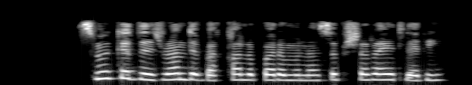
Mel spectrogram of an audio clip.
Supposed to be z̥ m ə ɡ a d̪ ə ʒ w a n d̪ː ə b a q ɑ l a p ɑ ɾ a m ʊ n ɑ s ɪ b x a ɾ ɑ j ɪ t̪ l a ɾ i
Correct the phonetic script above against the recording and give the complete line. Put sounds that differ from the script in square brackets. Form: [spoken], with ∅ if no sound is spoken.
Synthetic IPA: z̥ m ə [k] a d̪ ə ʒ w a n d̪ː ə b a q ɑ l a p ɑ ɾ a m ʊ n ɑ s ɪ b [ʃ] a ɾ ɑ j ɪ t̪ l a ɾ i

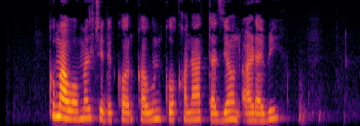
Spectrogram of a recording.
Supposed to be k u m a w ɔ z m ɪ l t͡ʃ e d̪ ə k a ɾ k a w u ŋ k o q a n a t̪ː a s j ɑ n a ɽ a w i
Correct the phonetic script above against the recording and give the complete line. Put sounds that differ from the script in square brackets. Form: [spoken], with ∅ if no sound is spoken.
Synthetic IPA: k u m a w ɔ [∅] m ɪ l t͡ʃ e d̪ ə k [ɑ] ɾ k a w u ŋ k o q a n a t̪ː a [z] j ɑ n a ɽ a w i

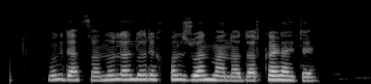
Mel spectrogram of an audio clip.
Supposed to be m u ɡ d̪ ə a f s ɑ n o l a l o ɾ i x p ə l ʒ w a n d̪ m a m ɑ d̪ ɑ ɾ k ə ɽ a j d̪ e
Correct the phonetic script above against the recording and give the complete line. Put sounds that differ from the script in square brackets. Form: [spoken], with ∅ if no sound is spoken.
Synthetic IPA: m u ɡ d̪ ə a f s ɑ n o l a l o ɾ [e] x p ə l ʒ w a n d̪ m a [n] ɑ d̪ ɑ ɾ k ə ɽ a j d̪ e

